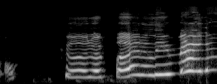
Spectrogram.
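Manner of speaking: mock overwhelmed winner. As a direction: play the co-host overcome on stage. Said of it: "you gonna be like".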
